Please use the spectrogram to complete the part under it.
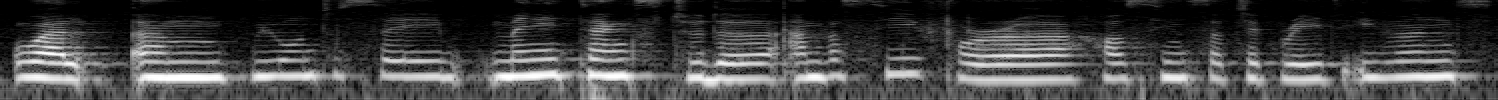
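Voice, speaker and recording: A woman's voice: a little high, flat delivery, normal speed, warm tone. Hesitant woman presenting. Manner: hesitant, many fillers and restarts, non-native phrasing. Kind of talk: conference presentation. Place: conference hall.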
